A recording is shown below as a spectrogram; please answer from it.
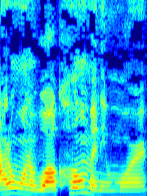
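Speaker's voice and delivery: usual speaking voice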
